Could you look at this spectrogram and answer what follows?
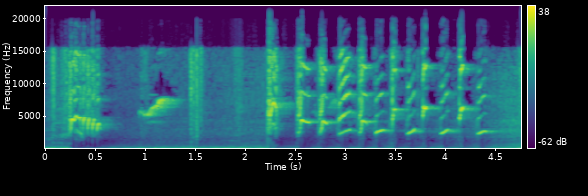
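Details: Greater green leafbird lure song for birds that have stopped singing; after a noisy start, a rhythmic series of sharp, downward-slurred whistled notes repeats about twice per second, with a low background hum.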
